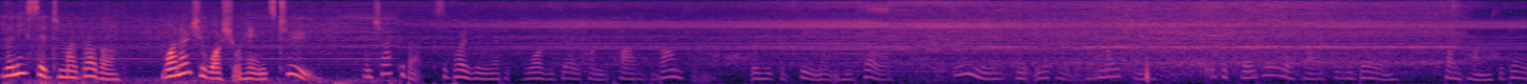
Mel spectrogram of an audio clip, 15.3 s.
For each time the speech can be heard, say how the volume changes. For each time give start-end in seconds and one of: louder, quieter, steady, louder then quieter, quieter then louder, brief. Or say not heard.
0.0-15.2 quieter.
